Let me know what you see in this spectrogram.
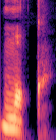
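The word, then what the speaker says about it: мог: mok uh because uh the letter g uh it's a voiced consonant uh at the end of the word has a weak position in rush language and it becomes a voiceless consonant that's why gir turns into curse that's why i pronounce like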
